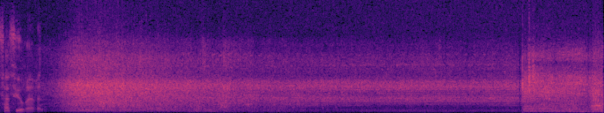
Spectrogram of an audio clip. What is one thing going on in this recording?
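Tyres skid and scrape over loose sandy ground.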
